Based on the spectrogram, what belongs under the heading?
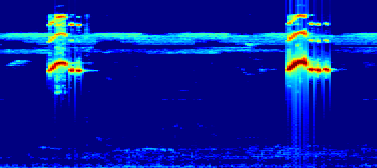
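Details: A female canary (Serinus canaria) calls to bring males into breeding condition, giving two high, bright chirps, each followed by a couple of quick short notes, about two and a half seconds apart, over a low steady hum.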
